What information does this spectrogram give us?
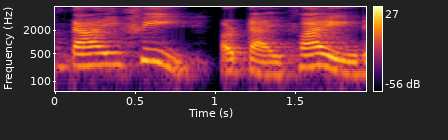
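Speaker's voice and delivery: Typhi और typhoid stretched slowly and emphasized.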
